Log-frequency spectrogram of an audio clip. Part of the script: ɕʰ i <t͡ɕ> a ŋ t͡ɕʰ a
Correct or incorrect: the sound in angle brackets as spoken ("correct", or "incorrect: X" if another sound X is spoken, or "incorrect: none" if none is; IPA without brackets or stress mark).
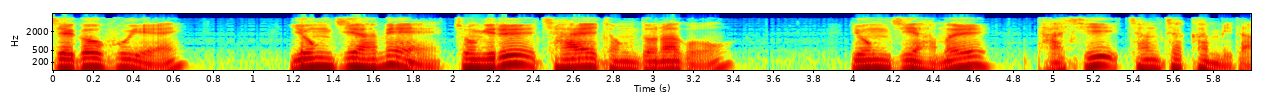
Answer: correct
